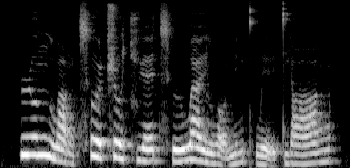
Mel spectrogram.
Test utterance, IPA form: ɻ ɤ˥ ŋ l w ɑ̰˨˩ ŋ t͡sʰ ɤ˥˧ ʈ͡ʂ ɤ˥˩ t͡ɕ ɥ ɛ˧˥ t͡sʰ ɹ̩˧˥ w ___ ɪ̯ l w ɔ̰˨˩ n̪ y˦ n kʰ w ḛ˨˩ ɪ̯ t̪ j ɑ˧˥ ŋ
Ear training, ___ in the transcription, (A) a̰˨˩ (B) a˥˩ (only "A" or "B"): B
